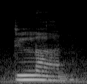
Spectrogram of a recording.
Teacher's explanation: the L there is slender, so it's not like a hard, full L like glan. It's glan.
